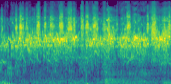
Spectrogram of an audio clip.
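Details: Aviary flock of Australian budgies giving rapid, high overlapping chirps and warbles, with a few clearer whistled notes rising above the constant chatter.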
